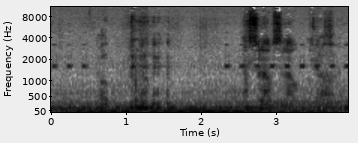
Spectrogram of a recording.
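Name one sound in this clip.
A man laughs close by.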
